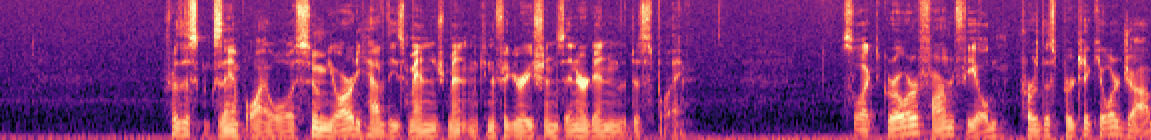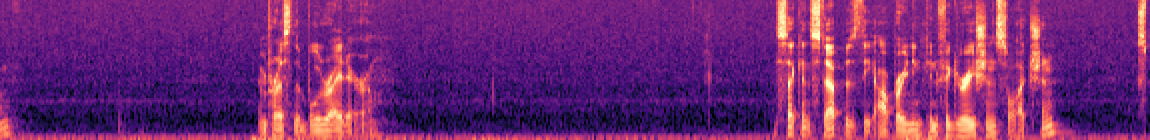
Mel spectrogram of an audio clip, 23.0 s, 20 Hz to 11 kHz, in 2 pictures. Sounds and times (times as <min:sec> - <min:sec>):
Speech: 0:01.7 - 0:07.0, 0:08.4 - 0:11.7, 0:14.0 - 0:15.4, 0:19.2 - 0:22.2.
